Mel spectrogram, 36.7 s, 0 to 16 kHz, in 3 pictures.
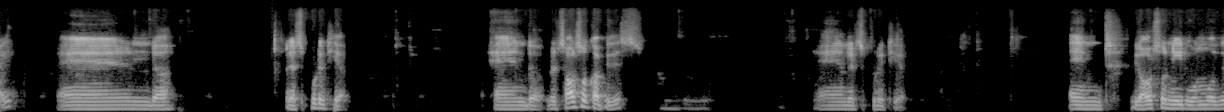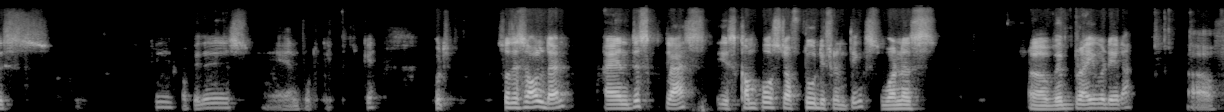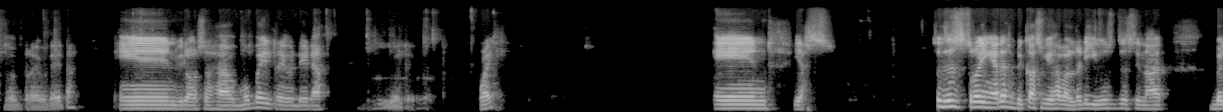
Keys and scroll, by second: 23.8 Return, 27.6 Return.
